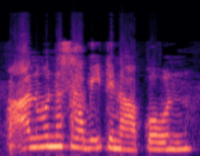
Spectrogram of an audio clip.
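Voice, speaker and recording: A woman's voice: medium pitch, moderate pace, a bit bright, natural voice. A woman with a Filipino accent playing an anxious, hesitant new adoptive mother in a radio drama, fretful and questioning. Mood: worried.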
